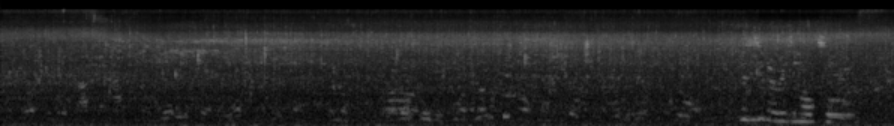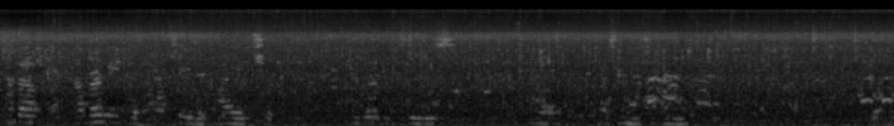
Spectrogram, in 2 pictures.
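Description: A woman speaks with animation into a microphone over loudspeakers.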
